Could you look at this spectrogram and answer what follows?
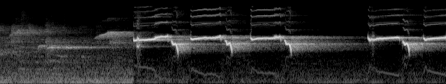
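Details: White-rumped shama morning training song: after a soft start, high clear whistled phrases repeat about every half second, each ending in a quick downward slur, with a brief pause partway through.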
